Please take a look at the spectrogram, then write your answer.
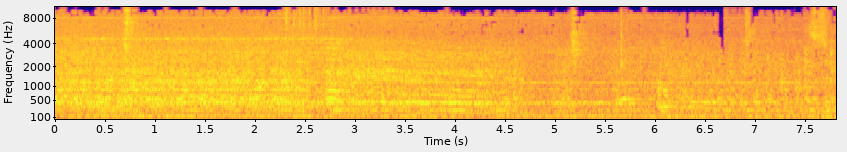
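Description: A Victor 7080DCL large-bore lathe with a 4-geared headstock runs in third gear at about 80 RPM, giving a steady, loud mechanical drone and rumble throughout, close by.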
